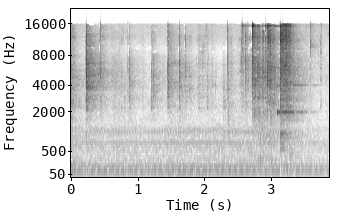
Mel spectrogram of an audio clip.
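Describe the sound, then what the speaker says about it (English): Coins go into the coin slot of a laundromat washing machine: a few scattered metallic clicks and clinks, then a louder rattling cluster near the end, with no talking. "Put the money in here."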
